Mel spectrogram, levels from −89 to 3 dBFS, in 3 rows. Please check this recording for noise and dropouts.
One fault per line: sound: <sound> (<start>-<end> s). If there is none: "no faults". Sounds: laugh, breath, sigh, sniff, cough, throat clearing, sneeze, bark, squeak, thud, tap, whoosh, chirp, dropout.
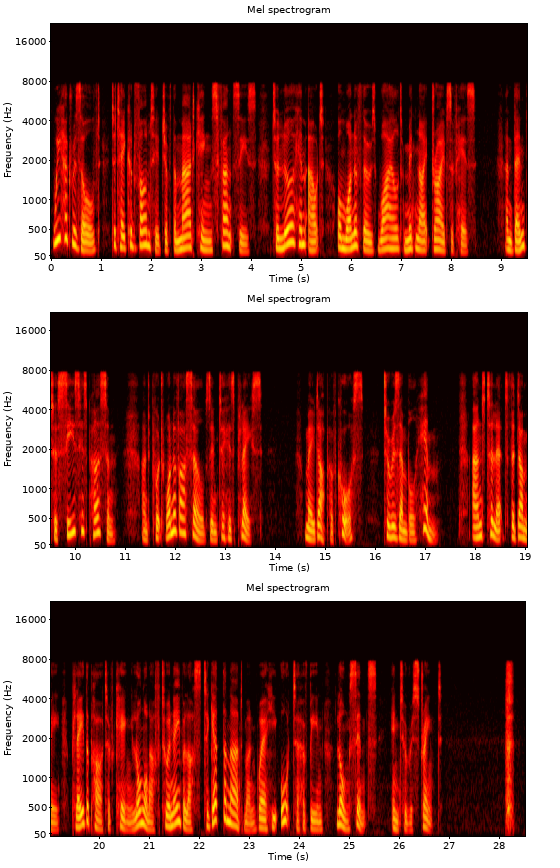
sound: breath (28.1-28.3 s)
